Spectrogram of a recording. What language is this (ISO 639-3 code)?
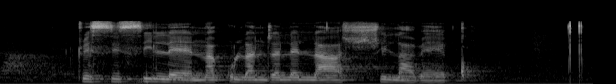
tso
